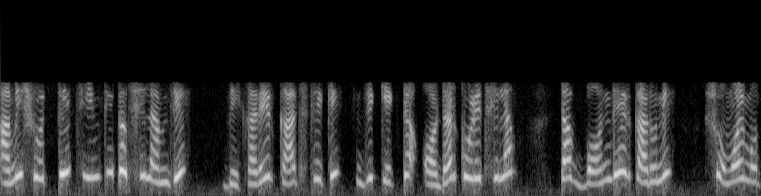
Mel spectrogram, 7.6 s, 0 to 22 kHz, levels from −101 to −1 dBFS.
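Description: Speech heard through the AMR narrowband mobile codec throughout: nothing above 3.8 kHz, with buzzy, synthetic voicing that fits roughly 8 kbps, unlike a plain band-limit, which stays natural.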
